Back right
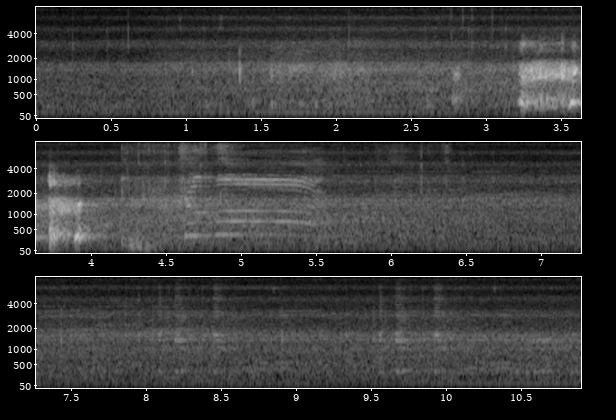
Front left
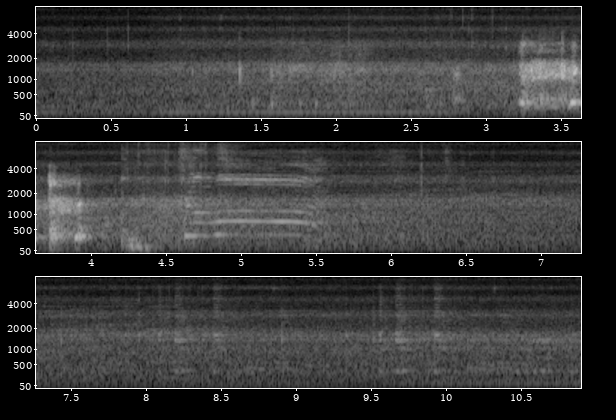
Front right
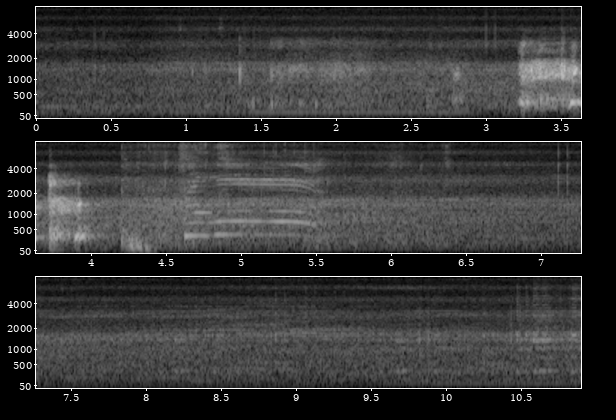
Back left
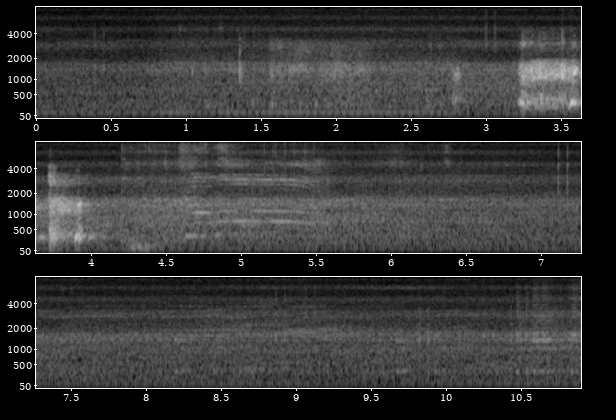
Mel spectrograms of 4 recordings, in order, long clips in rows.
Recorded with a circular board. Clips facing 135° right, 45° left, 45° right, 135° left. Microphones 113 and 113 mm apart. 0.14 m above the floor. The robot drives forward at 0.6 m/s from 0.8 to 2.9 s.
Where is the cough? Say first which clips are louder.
Front left 1 dB, front right 2 dB; 15° right, 1.1 m; by 4.0 s 165° right, 1.1 m.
